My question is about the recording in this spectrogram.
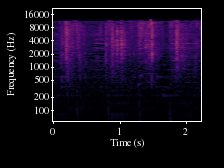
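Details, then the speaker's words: Window renovation: the sash hardware crunches and clicks unevenly as it moves, the characteristic sound of plaster that got into the fittings while the reveals were plastered and turned to grit, increasing wear; the hardware also needs minor adjustment. "Это характерный звук, когда у нас во время того, как делают откосы, попадает штукатурка в фурнитуру, и со временем она превращается в пыль и увеличивает как бы износ фурнитуры."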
